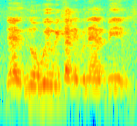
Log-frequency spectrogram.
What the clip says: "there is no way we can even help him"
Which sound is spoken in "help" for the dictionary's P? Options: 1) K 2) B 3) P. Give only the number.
2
